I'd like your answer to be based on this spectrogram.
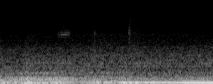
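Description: Cars passing on a Dubai street near Al Seef, a steady low traffic rumble that swells louder toward the end as a vehicle draws close.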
